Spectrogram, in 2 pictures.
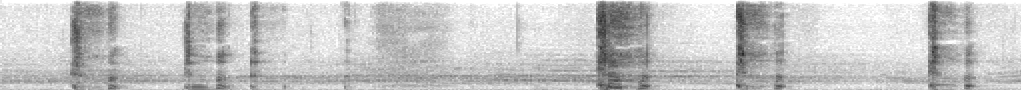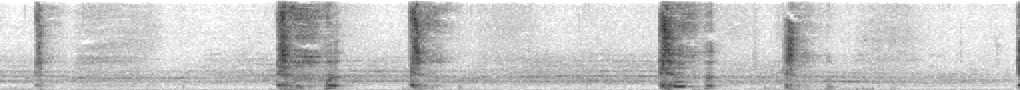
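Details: A really bad barking cough fit: repeated harsh, barking coughs in quick bursts with throat clearing, forming a prolonged coughing fit.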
